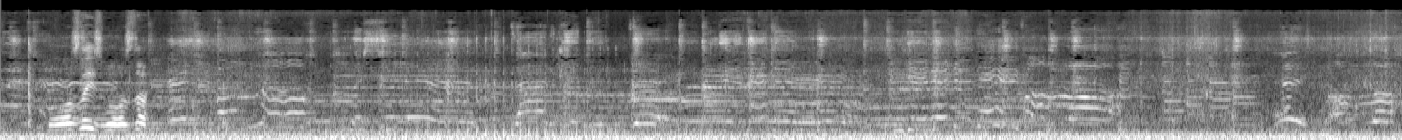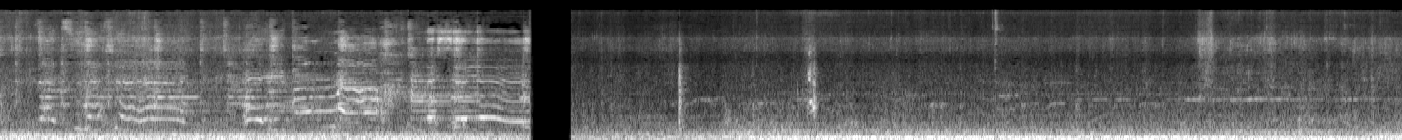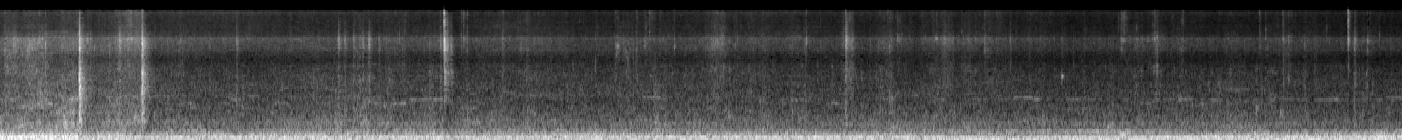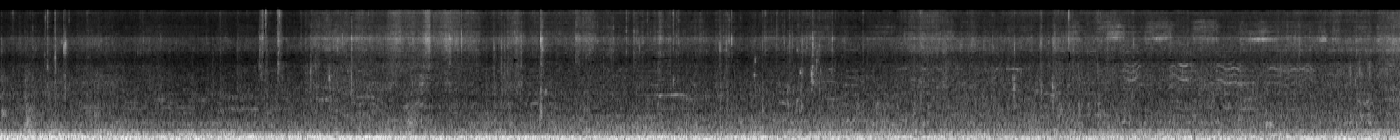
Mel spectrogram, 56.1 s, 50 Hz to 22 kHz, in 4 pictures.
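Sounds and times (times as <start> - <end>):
music: 0.0 - 19.3, 53.1 - 55.6
boat engine droning: 0.0 - 56.0.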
